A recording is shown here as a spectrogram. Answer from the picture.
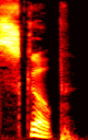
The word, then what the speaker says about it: Schoop: Yeah, that's a difficult name to pronounce. It's Scope. Ah, Jonathan Scope. – That's right. – But that's a very tough one. – I forgot, but when you look at it, because it's spelled S-C-H-O-O-P.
